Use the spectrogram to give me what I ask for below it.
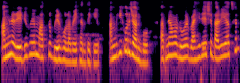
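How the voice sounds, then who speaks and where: Woman reading a touchy young woman student, high voice, dry dull recording: serial recap. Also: animated, very fast, no room sound. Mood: defiant.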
